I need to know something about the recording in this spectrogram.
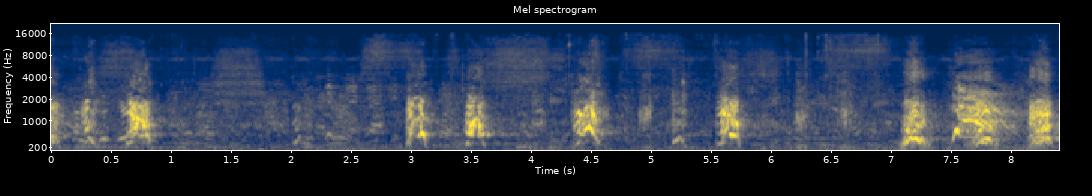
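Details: Barks from a Cane Corso at a cookout get-together come singly or in pairs, spaced roughly a second apart, while people chat and murmur nearby.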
